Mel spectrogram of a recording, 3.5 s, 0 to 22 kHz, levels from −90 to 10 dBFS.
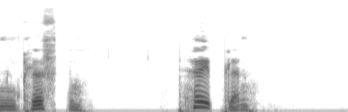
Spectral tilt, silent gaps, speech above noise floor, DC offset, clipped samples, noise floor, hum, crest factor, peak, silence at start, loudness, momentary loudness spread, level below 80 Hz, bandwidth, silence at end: -8 dB/octave; none; 44 dB; under 0.1%; under 0.1%; -69 dBFS; 50 Hz at -55 dBFS; 18 dB; -10 dBFS; 0 s; -25 LUFS; 16 LU; -46 dBFS; 12 kHz; 0.95 s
